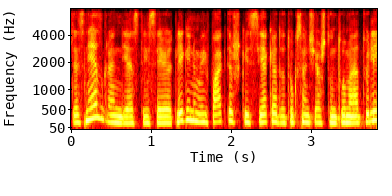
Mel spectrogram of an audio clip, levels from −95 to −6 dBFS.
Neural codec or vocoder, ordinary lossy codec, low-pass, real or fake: none; Opus, 16 kbps; 7.2 kHz; real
